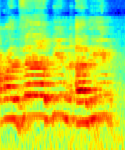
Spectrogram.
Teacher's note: Min azabin alim, kata azabin alim, ainnya ditekankan, keluar dari tenggorokan bagian tengah, fathah 1 harokat, kemudian huruf dha-nya dibaca tipis, lidahnya agak keluar sedikit, fathah 2 harokat karena setelahnya ada alif.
